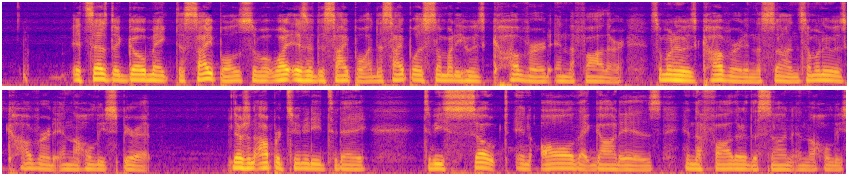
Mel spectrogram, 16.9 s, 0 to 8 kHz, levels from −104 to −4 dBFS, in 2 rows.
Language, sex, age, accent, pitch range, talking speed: English, male, 20-39, American, 115-140 Hz, 200 wpm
